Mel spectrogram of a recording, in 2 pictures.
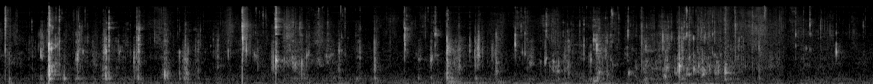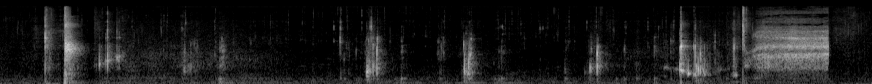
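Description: Close-miked chewing of steamed giant silkworm pupae: wet mouth sounds with many short sharp clicks and pops as the pupae are bitten. Near the end a louder steady noise lasts about a second and cuts off suddenly.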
